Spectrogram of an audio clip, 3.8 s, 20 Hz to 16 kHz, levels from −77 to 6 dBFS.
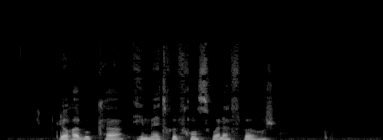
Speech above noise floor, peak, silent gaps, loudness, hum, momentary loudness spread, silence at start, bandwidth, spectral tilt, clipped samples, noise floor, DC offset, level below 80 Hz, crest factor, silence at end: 41 dB; -12 dBFS; none; -29 LUFS; none; 7 LU; 0.6 s; 11 kHz; -7.5 dB/octave; under 0.1%; -69 dBFS; under 0.1%; -76 dBFS; 20 dB; 1.1 s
